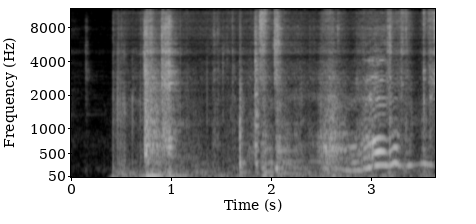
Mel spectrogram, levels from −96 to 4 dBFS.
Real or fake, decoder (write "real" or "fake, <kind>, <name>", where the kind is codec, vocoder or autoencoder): fake, codec, SNAC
